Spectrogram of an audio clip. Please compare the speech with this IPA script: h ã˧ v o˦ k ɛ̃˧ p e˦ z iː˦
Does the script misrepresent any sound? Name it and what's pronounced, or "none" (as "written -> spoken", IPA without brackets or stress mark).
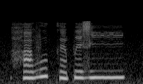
none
